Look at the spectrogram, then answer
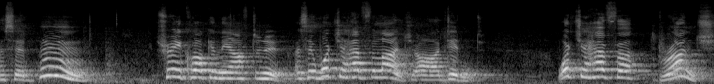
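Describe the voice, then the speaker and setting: In an Australian accent, a woman with an extremely high pitch and very wide pitch swings speaks at a moderate pace with long, frequent pauses, amid noticeable background noise and audible room echo. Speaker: nutritionist and health educator. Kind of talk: lecture.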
